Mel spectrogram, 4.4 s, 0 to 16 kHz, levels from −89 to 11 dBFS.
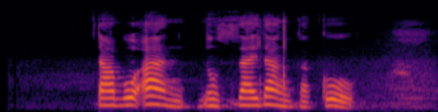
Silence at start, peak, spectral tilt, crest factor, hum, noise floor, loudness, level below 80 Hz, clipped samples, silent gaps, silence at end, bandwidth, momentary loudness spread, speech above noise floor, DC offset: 1 s; -6 dBFS; -4.5 dB/octave; 20 dB; none; -65 dBFS; -24 LUFS; -76 dBFS; under 0.1%; none; 0.3 s; 11 kHz; 13 LU; 41 dB; under 0.1%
